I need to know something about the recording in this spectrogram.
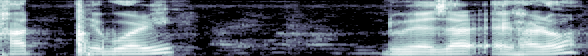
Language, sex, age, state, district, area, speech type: Assamese, male, 18-30, Assam, Jorhat, urban, spontaneous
